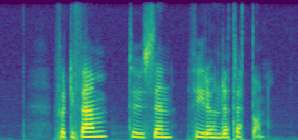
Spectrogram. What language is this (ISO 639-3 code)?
swe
